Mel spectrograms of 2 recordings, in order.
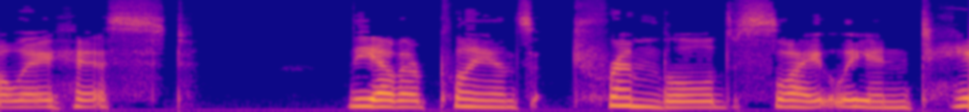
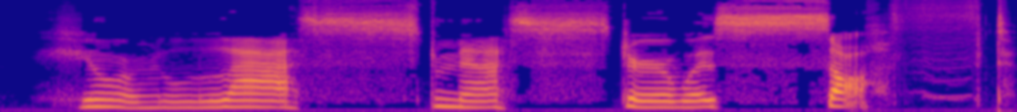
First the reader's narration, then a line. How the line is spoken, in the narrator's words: Crawley hissed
